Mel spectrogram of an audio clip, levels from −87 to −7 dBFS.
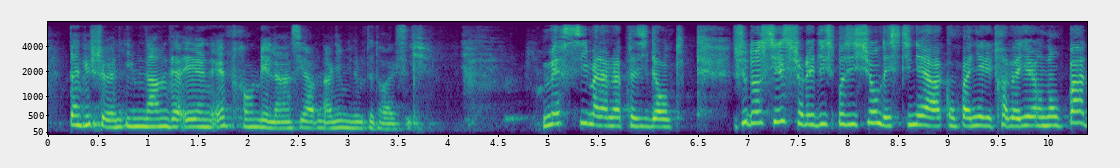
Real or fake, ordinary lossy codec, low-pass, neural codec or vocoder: fake; none; 7.2 kHz; codec, 16 kHz, 4 kbps, FreqCodec, smaller model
